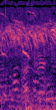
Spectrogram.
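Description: Chickens cluck close by in a busy, noisy poultry market in Ankara, with voices murmuring underneath.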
